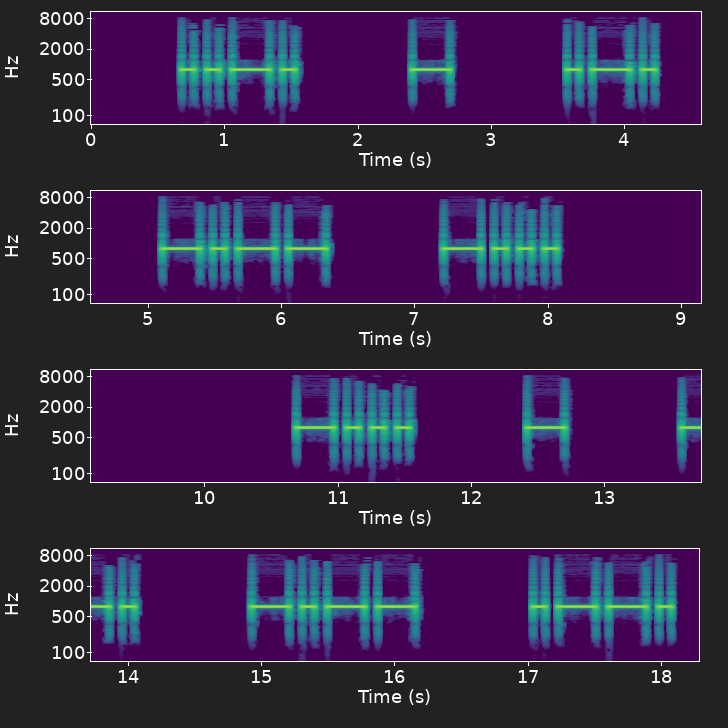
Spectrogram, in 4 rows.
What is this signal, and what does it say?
Morse code, heard as a keyed tone, about 13 wpm, spaced as for 7 wpm, 800 Hz. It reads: FTRYB BTNYP
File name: LEZIONI / 8 YJ45 / 8 Y ws 12wpm 3409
